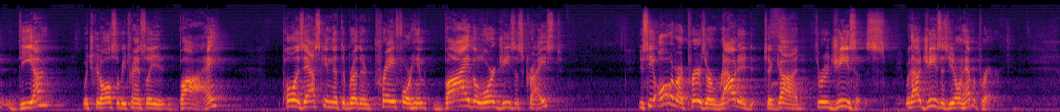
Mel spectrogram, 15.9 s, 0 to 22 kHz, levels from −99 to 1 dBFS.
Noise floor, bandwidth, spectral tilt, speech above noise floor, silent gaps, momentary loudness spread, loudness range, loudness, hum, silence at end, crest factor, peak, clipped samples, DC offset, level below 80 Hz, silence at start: -61 dBFS; 16.5 kHz; -4 dB/octave; 33 dB; none; 9 LU; 3 LU; -28 LUFS; none; 0.95 s; 18 dB; -10 dBFS; under 0.1%; under 0.1%; -72 dBFS; 0 s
